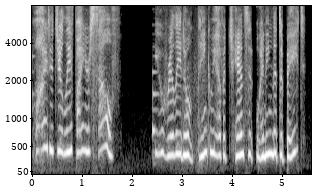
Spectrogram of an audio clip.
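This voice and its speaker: Very high-voiced, gentle young heroine. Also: female voice, steady tone, moderate pace. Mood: concerned. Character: gentle, earnest, caring young dancer heroine. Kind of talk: video game voice acting. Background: faint game music.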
